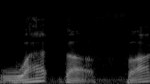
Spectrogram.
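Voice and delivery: slow, drawn-out, stunned disbelief. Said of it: "I'm like".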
